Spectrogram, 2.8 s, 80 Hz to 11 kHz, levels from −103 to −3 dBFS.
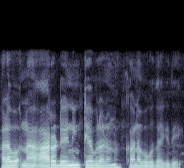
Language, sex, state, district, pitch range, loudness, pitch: Kannada, male, Karnataka, Koppal, 125-140 Hz, -19 LUFS, 135 Hz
